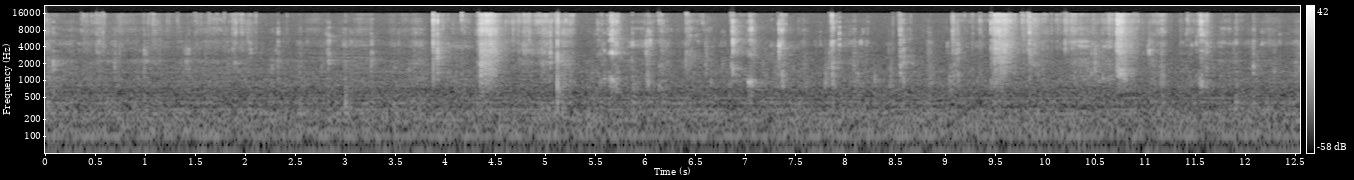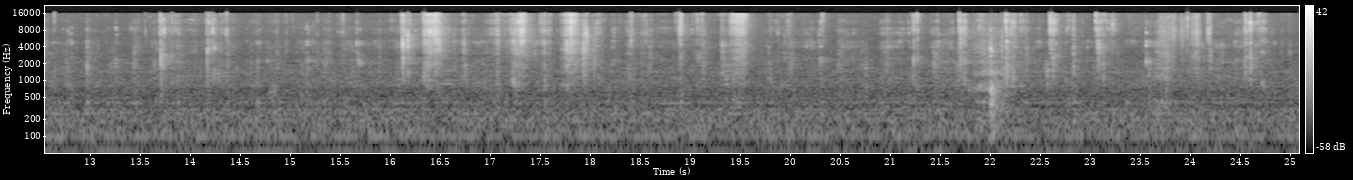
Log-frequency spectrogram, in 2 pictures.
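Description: Close-up chewing and biting of toasted cheesy garlic bread: irregular crisp crunches of the crust, with one sharper crunch near the end, over a low steady hum.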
